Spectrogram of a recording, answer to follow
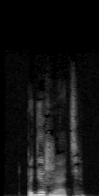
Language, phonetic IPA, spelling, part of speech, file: Russian, [pədʲɪrˈʐatʲ], подержать, verb, Ru-подержать.ogg
- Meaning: to hold, to keep, to support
